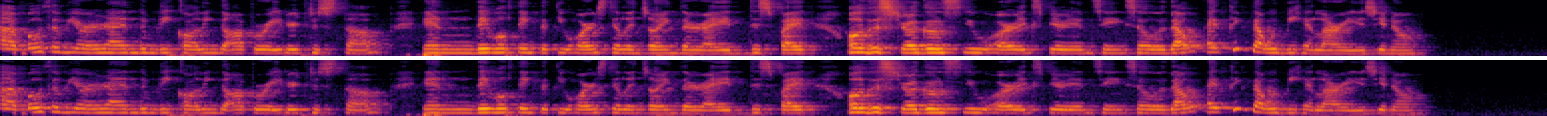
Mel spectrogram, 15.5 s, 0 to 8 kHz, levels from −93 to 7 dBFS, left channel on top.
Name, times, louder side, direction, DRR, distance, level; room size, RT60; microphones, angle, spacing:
voice 1, 0.0-14.1, left 1 dB, 65° left, 4 dB, 2.2 m, -25 dB
21.5 x 21.0 x 2.4 m, 0.38 s
head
